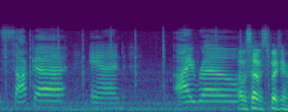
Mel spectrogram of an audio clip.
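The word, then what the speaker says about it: Sokka: things like number one they switched the pronunciation to gain some kind of like faux accuracy which was terrible it was like soca and aung yeah instead of instead of ang and saka and iro i was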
